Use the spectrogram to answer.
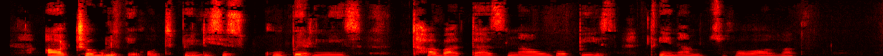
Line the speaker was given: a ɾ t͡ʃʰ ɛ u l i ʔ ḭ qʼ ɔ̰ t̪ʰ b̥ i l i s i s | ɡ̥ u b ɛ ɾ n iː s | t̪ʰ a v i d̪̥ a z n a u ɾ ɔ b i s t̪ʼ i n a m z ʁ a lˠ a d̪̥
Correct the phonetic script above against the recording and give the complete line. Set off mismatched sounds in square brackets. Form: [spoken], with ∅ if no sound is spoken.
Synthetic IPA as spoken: a ɾ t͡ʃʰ ɛ u l i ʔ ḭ qʼ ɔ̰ t̪ʰ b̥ i l i s i s | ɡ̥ u b ɛ ɾ n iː s | t̪ʰ a v [a] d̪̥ a z n a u ɾ ɔ b i s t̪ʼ i n a m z ʁ a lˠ a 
